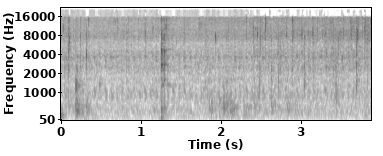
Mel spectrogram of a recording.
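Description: Cinnamon sticks and garlic cloves are stirred in a cooking pot, soft bubbling and sizzling with scattered spoon scrapes and a few sharper clinks, fairly quiet and without talking.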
